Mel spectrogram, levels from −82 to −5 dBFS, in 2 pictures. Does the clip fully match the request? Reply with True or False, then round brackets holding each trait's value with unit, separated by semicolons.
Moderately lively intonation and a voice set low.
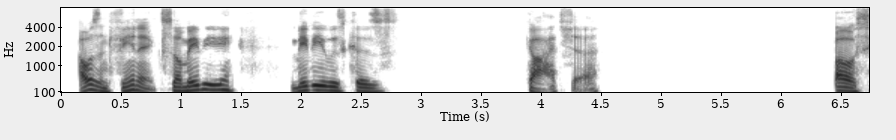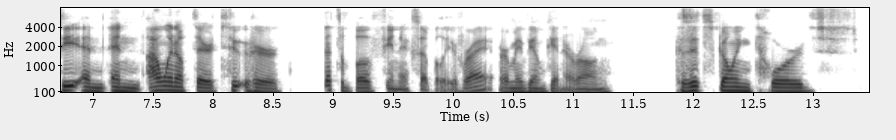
True (4.2 semitones; 125 Hz)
